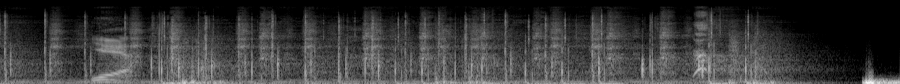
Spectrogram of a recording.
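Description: Footsteps clatter down stairs.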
